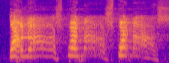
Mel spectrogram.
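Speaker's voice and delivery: high, loud cry of panas; screaming. Retold or imitated. Big man under prayer screams, high and loud. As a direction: yell panas as if burning.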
